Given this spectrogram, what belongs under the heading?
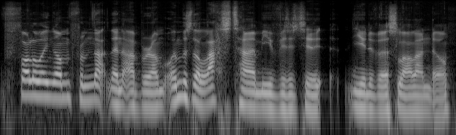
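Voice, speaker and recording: A man co-hosting a podcast, friendly and quick to laugh. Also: mid-range voice, fairly bright tone. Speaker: podcast co-host. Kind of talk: casual podcast chat.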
